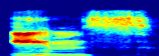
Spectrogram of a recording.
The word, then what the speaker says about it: Eames: But is it Eames or Ames? I'm not really sure. – Eames. – Eames, okay. – So that's how they pronounced it in the movie.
